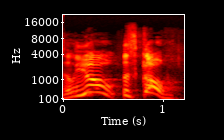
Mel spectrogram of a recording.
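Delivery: high, loud cry to get out now; acted-out alarmed shout, pitch jumping up; urgent call. Father calling his son to flee the place, urgent call.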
